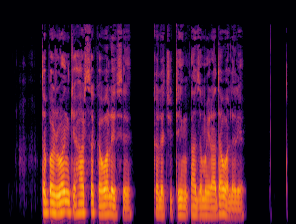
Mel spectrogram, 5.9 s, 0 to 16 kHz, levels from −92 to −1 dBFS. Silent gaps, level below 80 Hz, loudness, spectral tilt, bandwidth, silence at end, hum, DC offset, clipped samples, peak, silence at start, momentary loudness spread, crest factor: 2.73-3.06 s; -56 dBFS; -21 LUFS; -6 dB/octave; 11.5 kHz; 1.05 s; none; under 0.1%; under 0.1%; -2 dBFS; 0.85 s; 12 LU; 20 dB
